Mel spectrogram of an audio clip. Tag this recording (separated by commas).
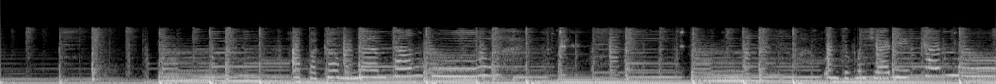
Music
